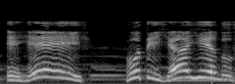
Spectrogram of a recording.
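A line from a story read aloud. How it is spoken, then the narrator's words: Shouting. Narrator (Russian): снова крикнул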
